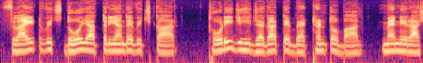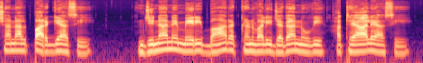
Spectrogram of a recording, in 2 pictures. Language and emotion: Punjabi, sad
